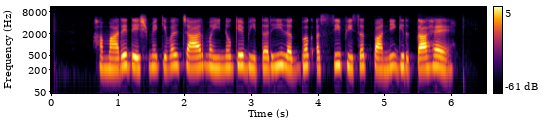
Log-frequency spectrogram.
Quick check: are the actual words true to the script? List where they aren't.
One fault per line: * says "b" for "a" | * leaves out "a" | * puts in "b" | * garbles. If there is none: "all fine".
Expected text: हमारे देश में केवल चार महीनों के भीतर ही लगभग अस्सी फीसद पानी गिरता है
all fine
